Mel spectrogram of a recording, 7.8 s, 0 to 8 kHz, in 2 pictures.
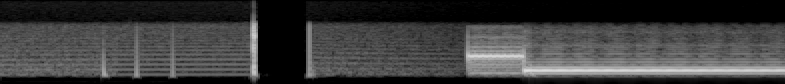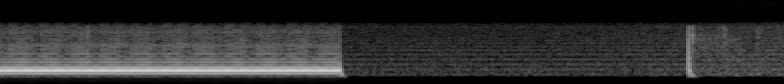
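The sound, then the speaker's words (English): A two-part radio dispatch alert tone for the air medical unit South 3 Air, sent for an interhospital transport from St. Joe's in Syracuse to Albany Med, Albany, New York: a short higher-pitched beep followed by a long, steady lower tone lasting about three seconds, framed by clicks and faint static bursts. “South 3 Air, stand by for tones.”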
